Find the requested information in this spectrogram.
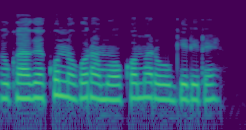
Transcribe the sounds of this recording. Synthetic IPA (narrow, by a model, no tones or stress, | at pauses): oɡaɡɛkʊnɔɡɔɾamɔkɔmaɾoɡɪɾɪɾe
